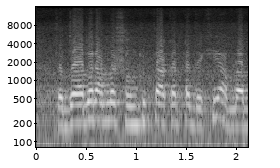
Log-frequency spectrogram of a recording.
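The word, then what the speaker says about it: ضاد: মনে রাখবেন যে দদের উচ্চারণের ক্ষেত্রে যেন আপনার জিহ্বার আগাটা দাঁতে না লাগে, সামনের দাঁতে, জিহ্বার পার্শ্বটা লাগবে দাঁতে। জিহ্বার পার্শ্ব এবং মাড়ির দাঁতের গোড়ার সাথে আপনি লাগিয়ে বলবেন দদ।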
